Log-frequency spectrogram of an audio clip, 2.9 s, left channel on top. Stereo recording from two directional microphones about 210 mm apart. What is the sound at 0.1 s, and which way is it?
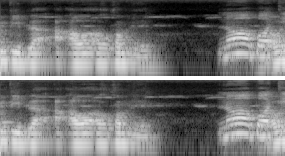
Speech, 5° left (ahead or behind).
